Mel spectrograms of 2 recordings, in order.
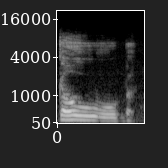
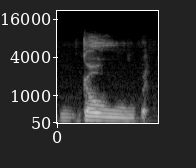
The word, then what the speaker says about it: Gob: And they go to war at the Philistines again, at some place called Gob, which is spelt exactly how it sounds. Gob.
